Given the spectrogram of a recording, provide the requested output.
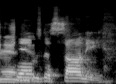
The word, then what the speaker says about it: Shamdasani: Shamdasani, like the water. So like fake Dasani water, Sham Dasani.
